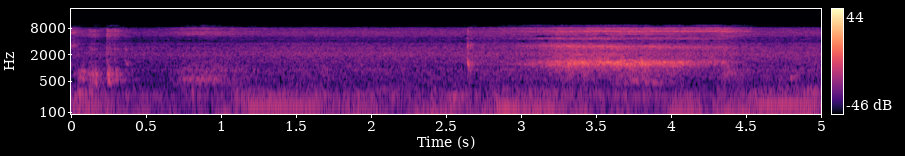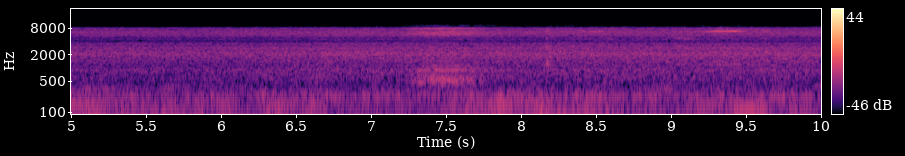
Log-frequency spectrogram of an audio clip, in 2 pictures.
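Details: Heavy snoring with suspected obstructive sleep apnoea, recorded for analysis: one loud, rough, strained snore, then long quiet stretches with only faint breaths; partner describes sounds like being choked.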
